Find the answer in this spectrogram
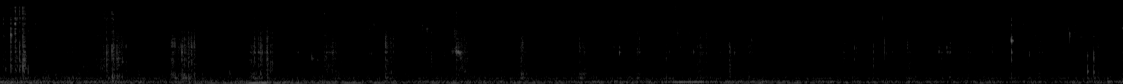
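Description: A person chewing food close to the microphone: faint, irregular crunches and wet clicks of the mouth.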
